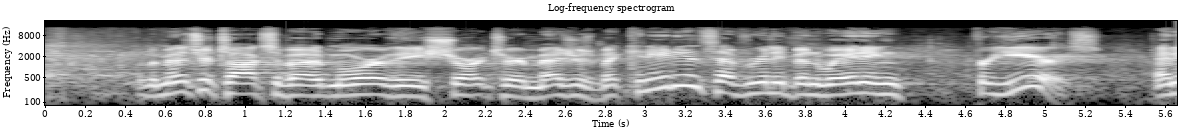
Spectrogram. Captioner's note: some Applause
